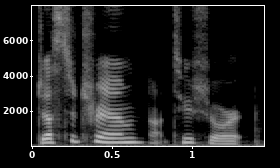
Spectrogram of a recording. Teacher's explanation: really emphasize not too short so there's no room for misunderstanding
